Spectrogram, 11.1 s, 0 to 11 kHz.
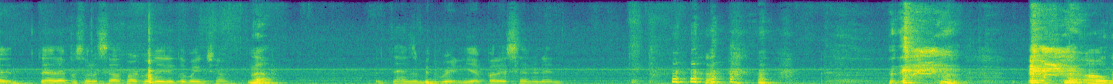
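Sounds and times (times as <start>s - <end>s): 
speech: 0.0s - 2.9s, 3.8s - 7.4s, 8.9s - 9.6s, 10.9s - 11.1s
laughter: 6.3s - 8.0s
person coughing: 8.9s - 11.0s.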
